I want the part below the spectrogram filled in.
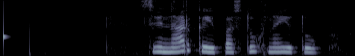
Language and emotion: Russian, neutral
